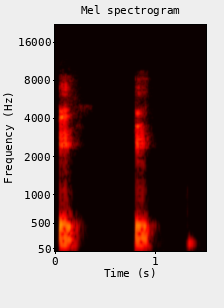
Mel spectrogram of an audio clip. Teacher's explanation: Es como la E del español, pero con la mandíbula más abierta. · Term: E abierta del inglés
